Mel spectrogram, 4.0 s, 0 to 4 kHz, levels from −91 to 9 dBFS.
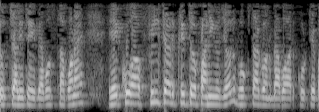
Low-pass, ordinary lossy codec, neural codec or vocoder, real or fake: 3.6 kHz; none; none; real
